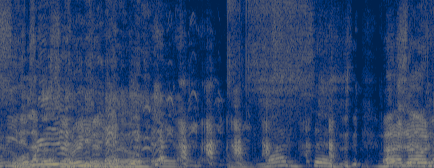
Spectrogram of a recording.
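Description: Men laughing and chuckling amid a few spoken words, with a short hiss a little past halfway through.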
